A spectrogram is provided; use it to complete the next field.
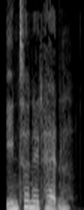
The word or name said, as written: internethandel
